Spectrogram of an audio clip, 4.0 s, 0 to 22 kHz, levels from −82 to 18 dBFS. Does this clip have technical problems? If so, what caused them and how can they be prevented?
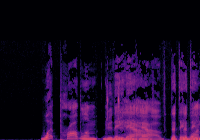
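Yes. At 2.09 s a doubled audio track appears, likely from a second, slower capture path feeding the same speech into the mix. A dry, full-band copy lands abruptly about 200 ms behind, at roughly equal level, and persists to the end. Prevent it by routing each source into the mix only once.

At 2.70 s there is a gap between stream segments. The time stamps of two adjoining segments fail to meet, so the player fills the missing span with silence, cutting a hard-edged hole of about 15 ms without losing any audio. Prevent it by deriving segment time stamps from the running sample count so consecutive segments join exactly.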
